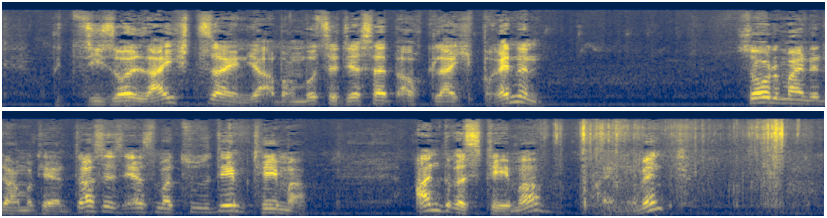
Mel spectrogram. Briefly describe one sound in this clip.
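An elderly man speaks calmly close by.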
